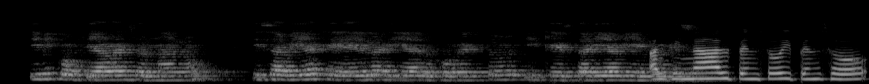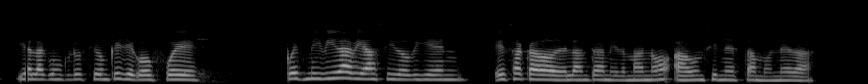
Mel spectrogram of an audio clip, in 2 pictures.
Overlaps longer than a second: none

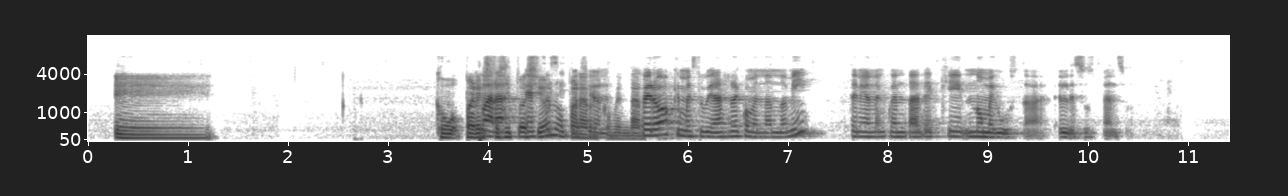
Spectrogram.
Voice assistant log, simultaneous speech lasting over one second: present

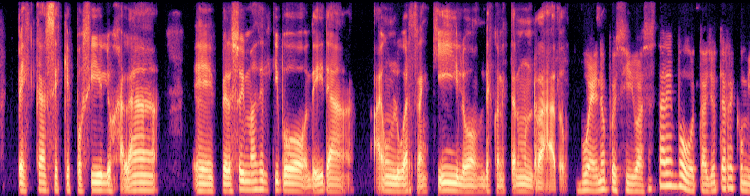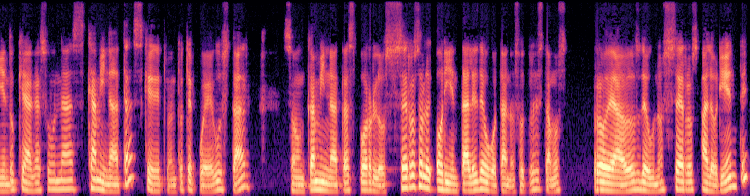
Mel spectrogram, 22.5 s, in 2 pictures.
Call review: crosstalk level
none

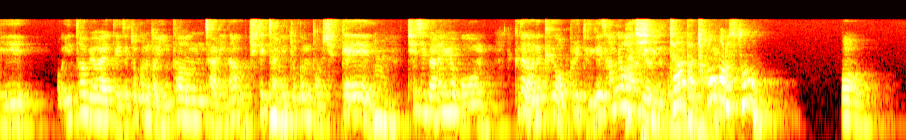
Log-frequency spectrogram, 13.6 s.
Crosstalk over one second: present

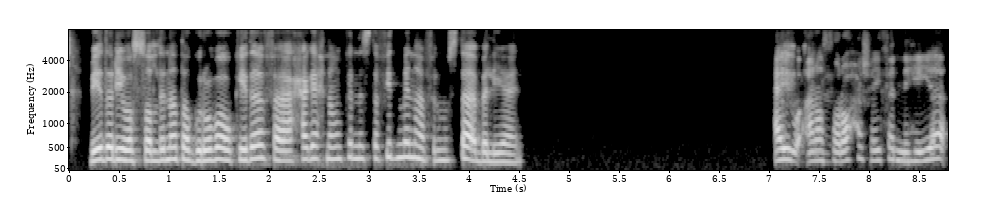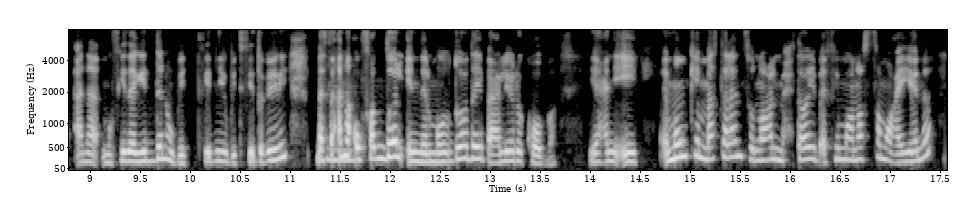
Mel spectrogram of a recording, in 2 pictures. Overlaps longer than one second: none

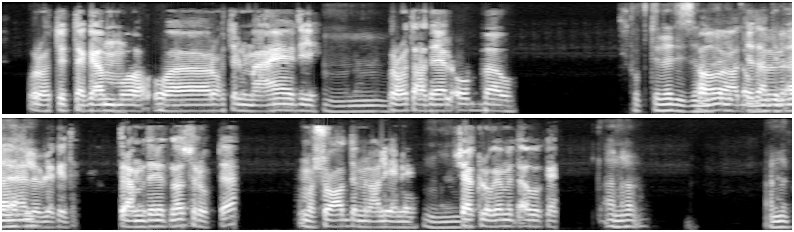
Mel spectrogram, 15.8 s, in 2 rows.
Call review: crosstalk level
present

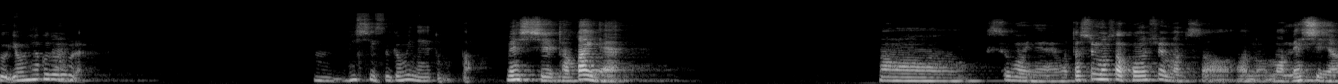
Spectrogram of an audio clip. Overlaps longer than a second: none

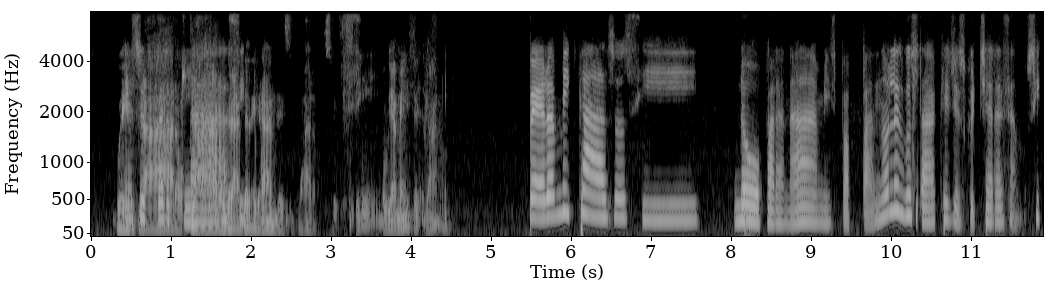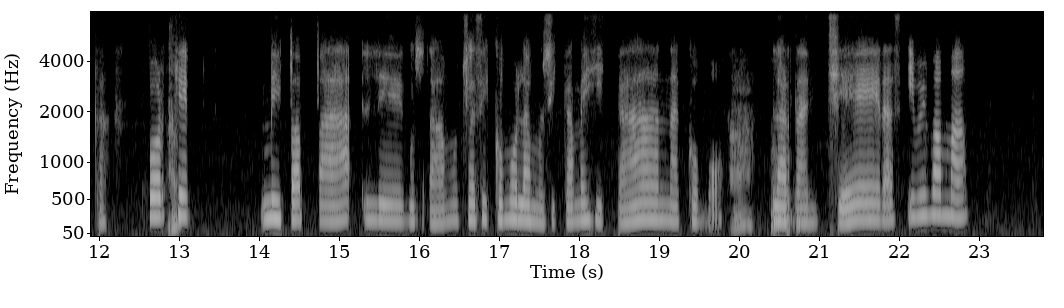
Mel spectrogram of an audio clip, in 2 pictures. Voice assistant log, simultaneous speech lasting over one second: present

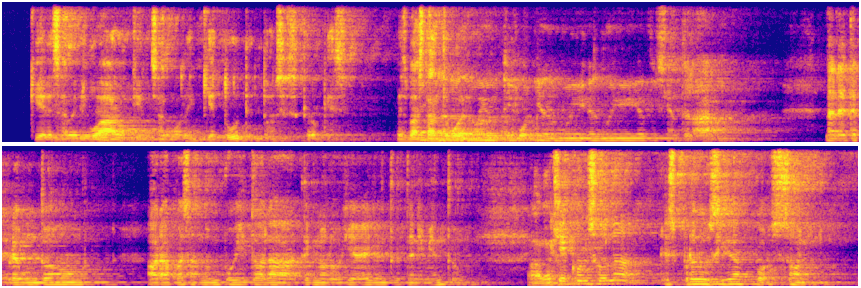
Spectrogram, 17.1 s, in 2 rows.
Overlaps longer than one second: present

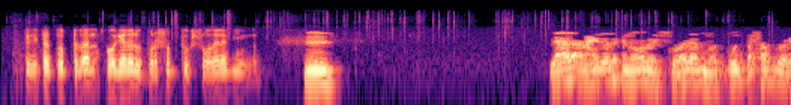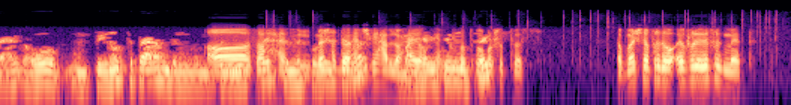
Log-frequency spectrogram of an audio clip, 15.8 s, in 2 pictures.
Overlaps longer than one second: present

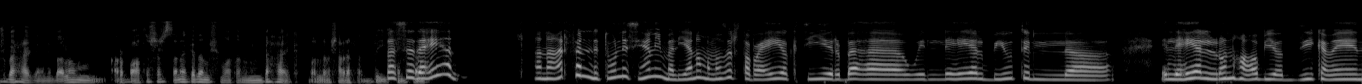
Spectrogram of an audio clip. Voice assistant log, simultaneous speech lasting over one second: none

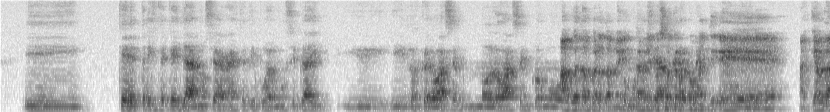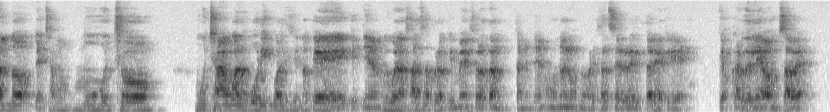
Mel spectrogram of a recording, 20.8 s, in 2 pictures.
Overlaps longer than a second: present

